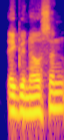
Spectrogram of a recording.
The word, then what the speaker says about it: Igbinosun: Igbinosun.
